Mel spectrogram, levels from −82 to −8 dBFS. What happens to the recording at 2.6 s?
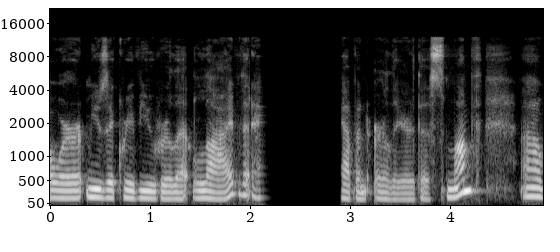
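At 2.6 s you're inside a call audio freeze running from 2.09 to 2.93 s, likely from packets stalling so the jitter buffer ran dry. The last sound gets stretched into a short fading buzz, then about 0.7 s of near-silence, and the sound picks up where it left off, nothing lost, just pushed about 0.82 s later.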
